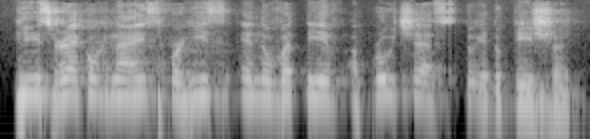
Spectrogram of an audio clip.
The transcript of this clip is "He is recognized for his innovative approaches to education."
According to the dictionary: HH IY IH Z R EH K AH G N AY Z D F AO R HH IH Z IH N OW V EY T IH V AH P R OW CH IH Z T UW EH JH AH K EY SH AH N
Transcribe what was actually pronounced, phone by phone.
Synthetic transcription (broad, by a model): HH IY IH S R EH K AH G N AY S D F AO R HH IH S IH N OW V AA T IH V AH P R OW CH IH S T UW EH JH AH K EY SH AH N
